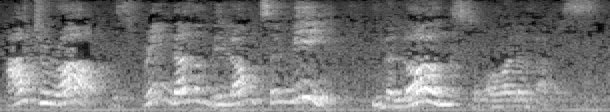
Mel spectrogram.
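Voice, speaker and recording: A woman voicing a calm, generous male rabbit in a children's story, speaking in a gentle, courteous way. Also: high-pitched, a little slow. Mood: kind reassurance. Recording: echoey, distant mic, background noise.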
